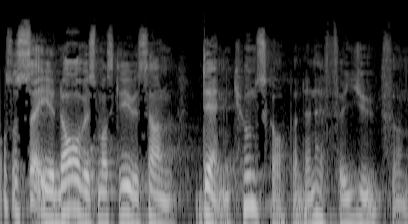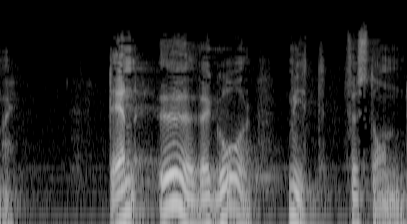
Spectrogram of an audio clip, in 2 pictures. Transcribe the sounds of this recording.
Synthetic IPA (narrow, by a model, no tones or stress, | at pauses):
ʔɔsɔsɛjːəɖɑːvɪd̪sɔmhaɾʂkɾiːʋɪt̪salmənd̪ɛnkʰɵnskɑ̰ːpənd̪ɛnæɾfœɾjʉːp̪fœɾmɛ̰j | d̪̥ɛnøːvəɾɡoːɾmɪt̪ | fœʂt̪ɔ̰nd̪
